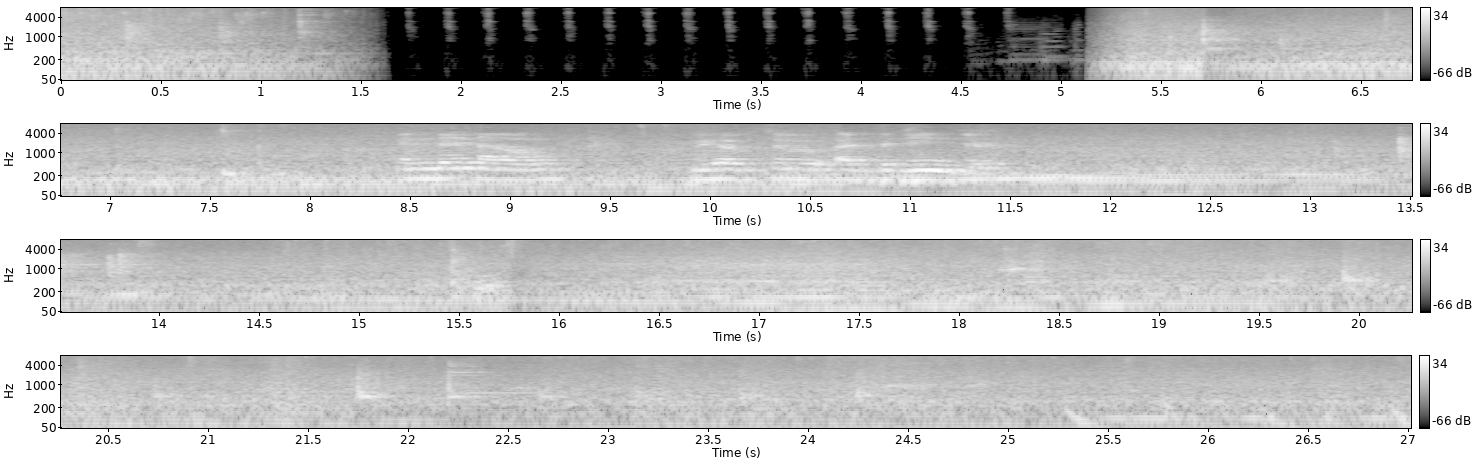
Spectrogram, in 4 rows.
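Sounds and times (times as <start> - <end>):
aromatics sizzling in hot oil: 0.0 - 1.6, 5.2 - 27.0
wooden spatula scraping a wok: 14.6 - 26.0.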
